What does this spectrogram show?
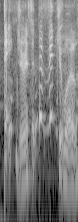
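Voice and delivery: very high-pitched, swooping voice. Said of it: "you sounded like the friggin' Zelda C D I thing".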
